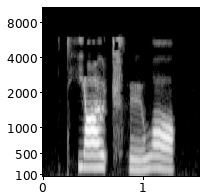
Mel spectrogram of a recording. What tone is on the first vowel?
high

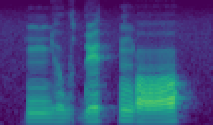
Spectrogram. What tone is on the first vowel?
low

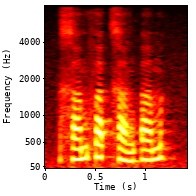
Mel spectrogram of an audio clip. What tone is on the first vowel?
rising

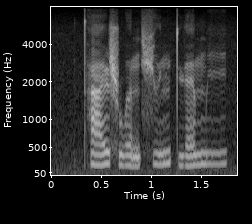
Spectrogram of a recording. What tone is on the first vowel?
rising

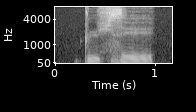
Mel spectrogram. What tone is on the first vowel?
low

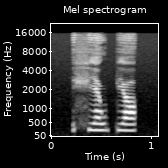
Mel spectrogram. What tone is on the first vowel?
high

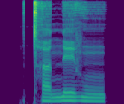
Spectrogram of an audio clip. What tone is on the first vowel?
low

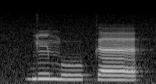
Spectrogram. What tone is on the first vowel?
high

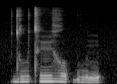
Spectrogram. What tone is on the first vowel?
low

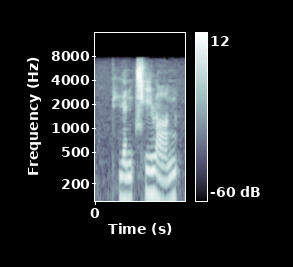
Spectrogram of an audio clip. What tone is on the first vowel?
high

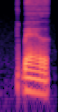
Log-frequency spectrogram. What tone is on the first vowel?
low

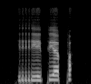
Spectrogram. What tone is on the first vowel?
low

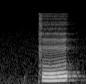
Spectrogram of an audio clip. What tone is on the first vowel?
rising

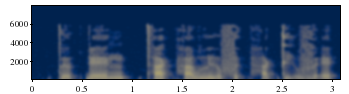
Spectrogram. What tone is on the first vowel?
low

